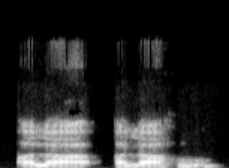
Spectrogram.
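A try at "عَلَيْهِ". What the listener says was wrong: No, there is ya. Alayhi.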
